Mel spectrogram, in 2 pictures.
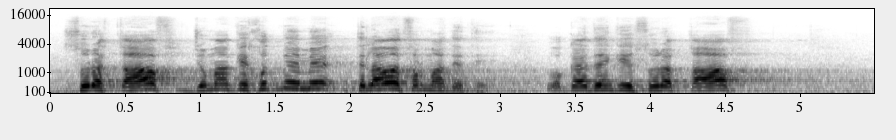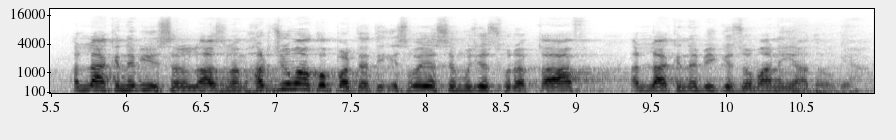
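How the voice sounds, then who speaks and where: A male Islamic scholar giving an earnest religious lecture, repeating points and slowly demonstrating recitation. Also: high-pitched. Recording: long hall reverb, faint noise.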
